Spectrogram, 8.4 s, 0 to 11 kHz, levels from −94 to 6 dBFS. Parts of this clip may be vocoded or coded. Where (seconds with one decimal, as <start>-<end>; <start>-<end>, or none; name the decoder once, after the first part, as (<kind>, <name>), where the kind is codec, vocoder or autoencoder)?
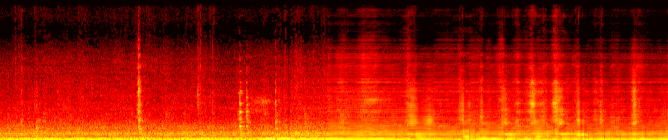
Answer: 4.1-8.4 (vocoder, Vocos)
